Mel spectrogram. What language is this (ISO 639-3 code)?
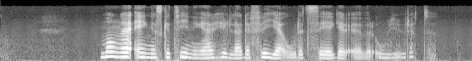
swe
